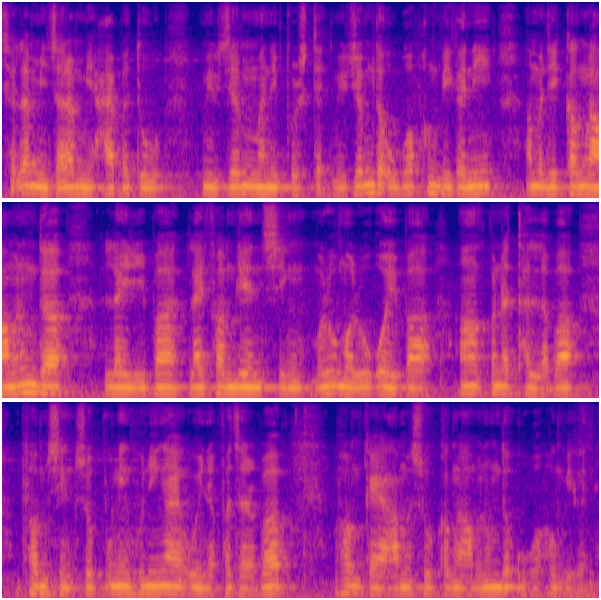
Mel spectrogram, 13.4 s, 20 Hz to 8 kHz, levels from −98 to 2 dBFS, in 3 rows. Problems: background sounds at intervals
